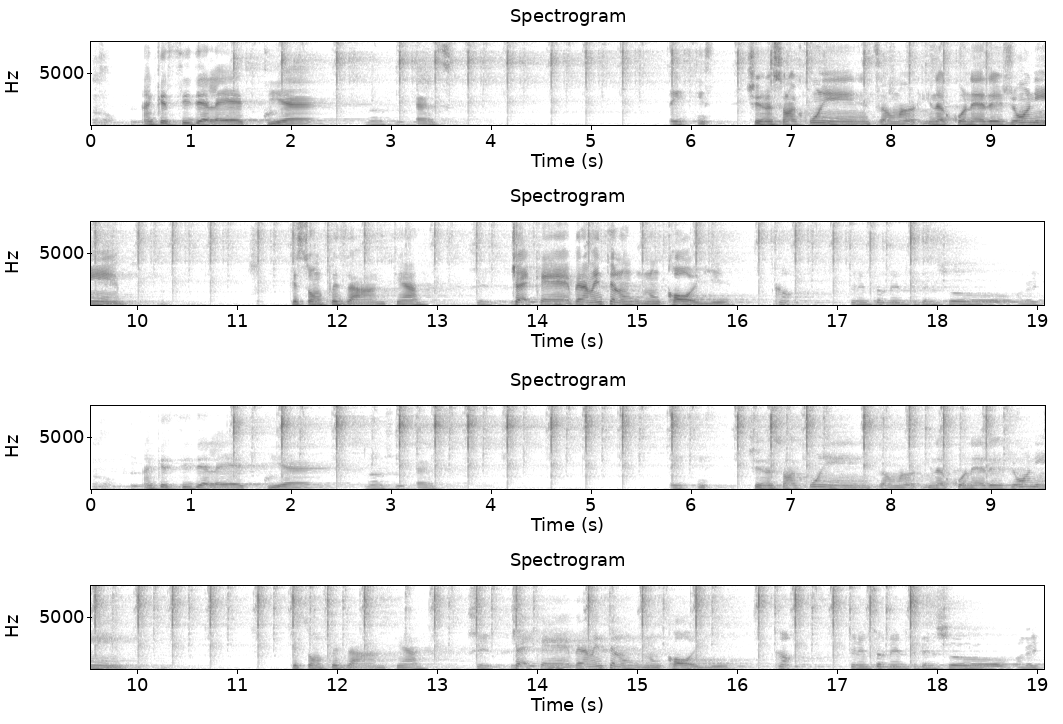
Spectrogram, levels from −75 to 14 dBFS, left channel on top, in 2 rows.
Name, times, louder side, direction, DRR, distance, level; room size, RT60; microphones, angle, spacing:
voice 1, 0.5-2.3 3.2-3.6 5.8-6.2 6.6-9.9 10.2-10.3 11.1-11.3 11.5-12.9 13.7-16.0 16.3-16.4, left 6 dB, 65° left, 17 dB, 0.6 m, -35 dB
Scissors, 1.3-2.1 2.4-6.0 6.4-7.4 7.7-9.2 9.5-14.0 14.5-15.8 16.2-18.1, right 7 dB, 25° right, 1.0 m, -37 dB
voice 2, 2.7-3.2 13.3-14.5 16.4-16.6 17.1-19.0, right 2 dB, 85° right, 10 dB, 1.3 m, -42 dB
29.0 x 26.5 x 6.9 m, 2.5 s
head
